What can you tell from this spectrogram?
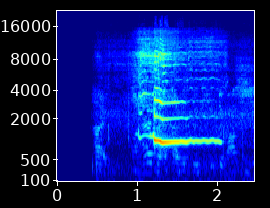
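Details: Haru, a Toy Poodle worried because the father is home late, 'talks' indoors to its owner: one rising, then long level, harmonic whine of under a second, with soft murmurs around it.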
